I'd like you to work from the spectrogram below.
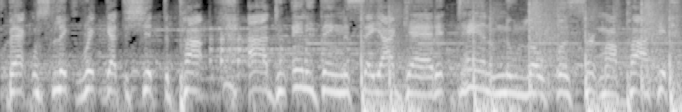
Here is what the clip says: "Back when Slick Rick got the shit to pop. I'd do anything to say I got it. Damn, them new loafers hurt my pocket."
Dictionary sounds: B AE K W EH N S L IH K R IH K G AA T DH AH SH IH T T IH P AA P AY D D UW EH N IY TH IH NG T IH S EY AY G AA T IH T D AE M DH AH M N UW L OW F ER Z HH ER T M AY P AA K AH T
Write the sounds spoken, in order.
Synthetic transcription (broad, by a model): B AE K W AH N S L IH K R IH K G AA T DH AH SH IH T T IH P AA P AY D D EH N IY TH IH NG T IH S EY AY G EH T IH T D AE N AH M N UW L OW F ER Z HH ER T M AY P AA K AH T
